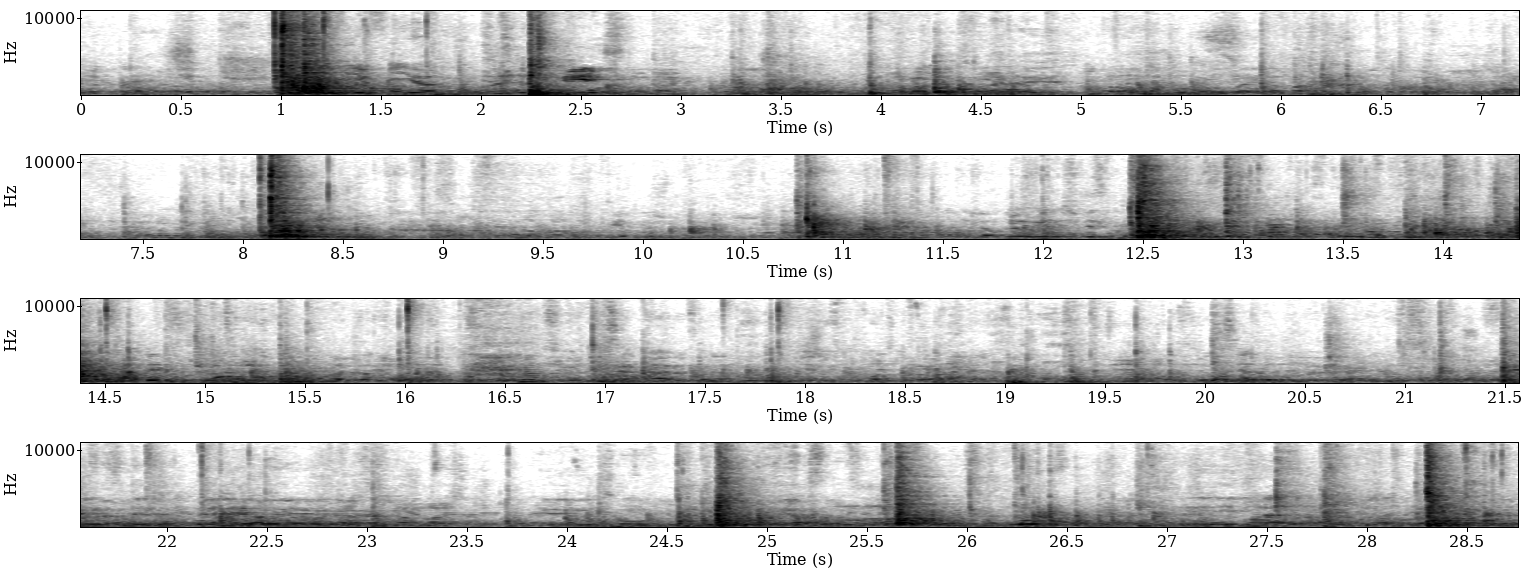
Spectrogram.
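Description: A foosball ball cracks sharply against the rods and walls of the table.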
